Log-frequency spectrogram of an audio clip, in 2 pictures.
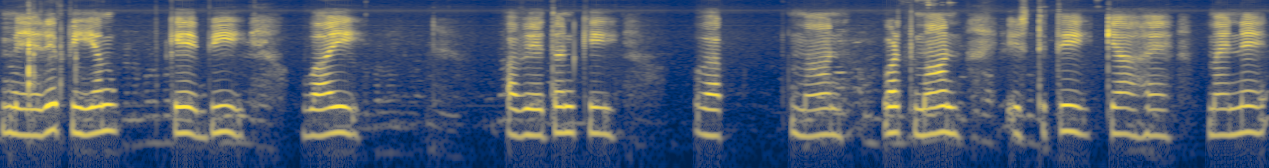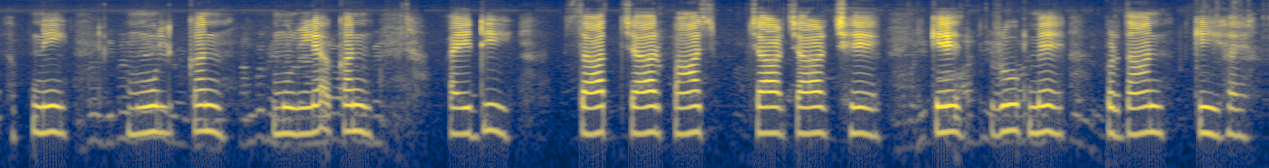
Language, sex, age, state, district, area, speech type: Hindi, female, 45-60, Uttar Pradesh, Hardoi, rural, read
